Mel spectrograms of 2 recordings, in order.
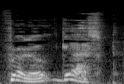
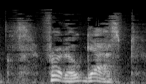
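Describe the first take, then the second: First: Words stretched through a yawn. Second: Said in the usual way. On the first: Real, not acted. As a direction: read it mid-yawn, drowsy. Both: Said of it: "I'm yawning".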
